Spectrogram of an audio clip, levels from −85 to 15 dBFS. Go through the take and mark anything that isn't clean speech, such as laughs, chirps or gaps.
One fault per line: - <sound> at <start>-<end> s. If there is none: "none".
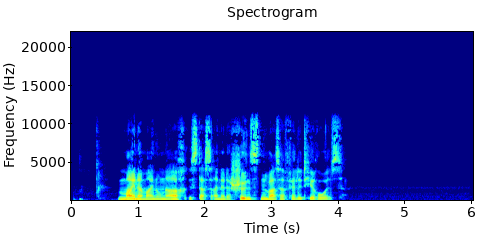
none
